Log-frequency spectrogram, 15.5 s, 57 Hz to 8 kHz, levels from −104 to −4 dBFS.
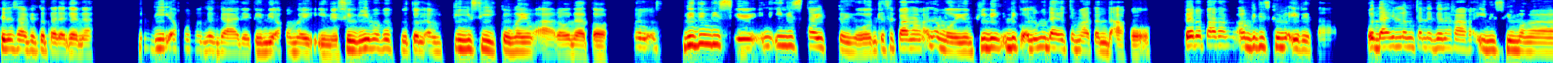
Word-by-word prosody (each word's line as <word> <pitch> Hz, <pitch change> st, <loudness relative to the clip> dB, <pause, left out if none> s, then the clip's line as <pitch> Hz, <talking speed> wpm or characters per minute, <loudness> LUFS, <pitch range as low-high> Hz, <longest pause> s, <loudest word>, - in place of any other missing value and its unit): sinasabi 175 Hz, -4 st, +3 dB
ko 165 Hz, -, +2 dB
talaga 135 Hz, -2 st, +1 dB
na, 125 Hz, -1 st, -5 dB, 0.5 s
"Hindi 185 Hz, -1 st, -2 dB
ako 180 Hz, 0 st, -16 dB
magagalit, 140 Hz, -4 st, -4 dB
hindi 140 Hz, +1 st, +2 dB
ako -, -, -13 dB
maiinis, 125 Hz, -2 st, -1 dB
hindi 165 Hz, +2 st, +5 dB
mapuputol 170 Hz, -4 st, -1 dB
ang 145 Hz, -1 st, -7 dB
pisi 175 Hz, -2 st, +2 dB
ko 155 Hz, -, +3 dB
ngayong 145 Hz, -1 st, +1 dB
araw 125 Hz, 0 st, -2 dB
na 120 Hz, -, +3 dB
'to". 110 Hz, -1 st, +4 dB, 0.3 s
So, 200 Hz, -, -2 dB, 0.3 s
within 255 Hz, +3 st, +5 dB
this 255 Hz, -2 st, +1 dB
year, 380 Hz, 0 st, +5 dB
ini 220 Hz, -, -5 dB
ini-start 215 Hz, -3 st, 0 dB
ko 165 Hz, -, 0 dB
'yon, 135 Hz, 0 st, 0 dB
kasi 185 Hz, +2 st, -5 dB
parang, 180 Hz, 0 st, +2 dB
alam 220 Hz, -4 st, -1 dB
mo, 150 Hz, -3 st, +2 dB
'yong 145 Hz, 0 st, 0 dB
feeling 195 Hz, 0 st, +3 dB
'di 200 Hz, -, +4 dB
ko -, -, +5 dB
alam 185 Hz, -, +2 dB
kung 205 Hz, -, 0 dB
dahil 180 Hz, -2 st, 0 dB
tumatanda 150 Hz, -4 st, -2 dB
ako, 480 Hz, 0 st, 0 dB, 0.3 s
pero 235 Hz, +1 st, +6 dB
parang, 230 Hz, 0 st, -1 dB
ang 210 Hz, -1 st, +1 dB
bilis 210 Hz, -1 st, 0 dB
ko 210 Hz, -, +2 dB
mairita 160 Hz, -10 st, 0 dB, 0.4 s
o -, -, +8 dB
dahil 210 Hz, +1 st, +1 dB
lang 210 Hz, -1 st, -3 dB
talaga 200 Hz, -2 st, -3 dB
nakakainis 170 Hz, -4 st, -3 dB
'yong 160 Hz, -1 st, +3 dB
mga,. 145 Hz, -1 st, -2 dB
175 Hz, 205 wpm, -24 LUFS, 145-205 Hz, 0.5 s, o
